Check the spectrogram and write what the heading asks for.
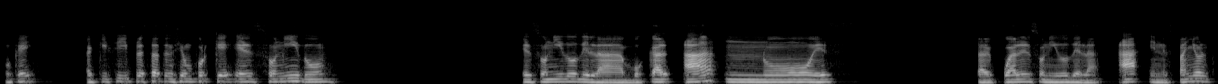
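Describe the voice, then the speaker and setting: A man's voice: medium pitch, fairly even intonation, slow pace, pauses often, muffled recording. A man teaching English pronunciation to Spanish speakers in an online lesson, patiently repeating words for practice.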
